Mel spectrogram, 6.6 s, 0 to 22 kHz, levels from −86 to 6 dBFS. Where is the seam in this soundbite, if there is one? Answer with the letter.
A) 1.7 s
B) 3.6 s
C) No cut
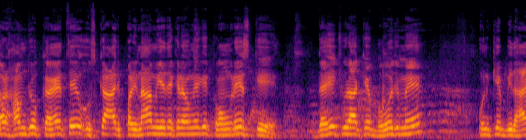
C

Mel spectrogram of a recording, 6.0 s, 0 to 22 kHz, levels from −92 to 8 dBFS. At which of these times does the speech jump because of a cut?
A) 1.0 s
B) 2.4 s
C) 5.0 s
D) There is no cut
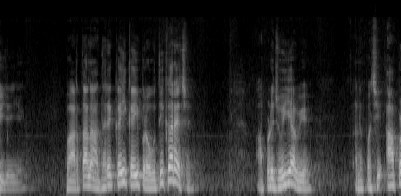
A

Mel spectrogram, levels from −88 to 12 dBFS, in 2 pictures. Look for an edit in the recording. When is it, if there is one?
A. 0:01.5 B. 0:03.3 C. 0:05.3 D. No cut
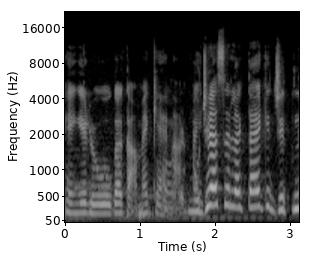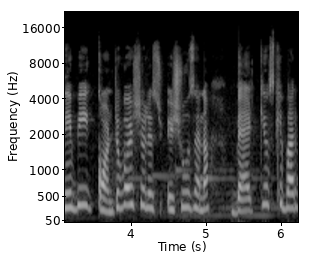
A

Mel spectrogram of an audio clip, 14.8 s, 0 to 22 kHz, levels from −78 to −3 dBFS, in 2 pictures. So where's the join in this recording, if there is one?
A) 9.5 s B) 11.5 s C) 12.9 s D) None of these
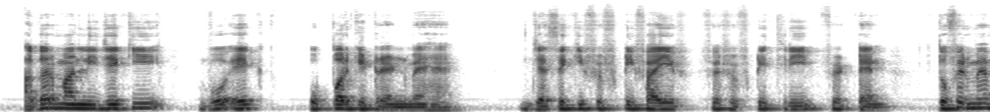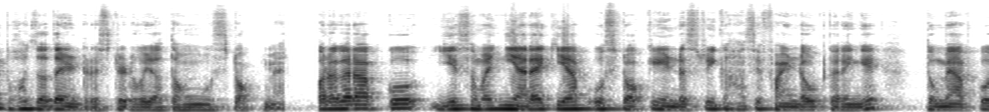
A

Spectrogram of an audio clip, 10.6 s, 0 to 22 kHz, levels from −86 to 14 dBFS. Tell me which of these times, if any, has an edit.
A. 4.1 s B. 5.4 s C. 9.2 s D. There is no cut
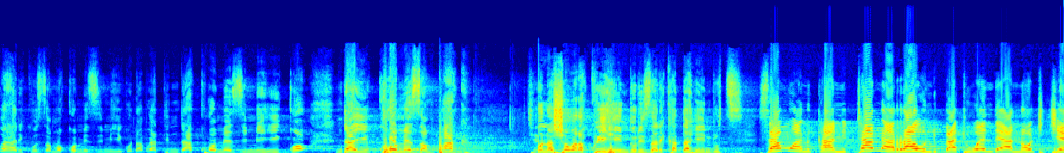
B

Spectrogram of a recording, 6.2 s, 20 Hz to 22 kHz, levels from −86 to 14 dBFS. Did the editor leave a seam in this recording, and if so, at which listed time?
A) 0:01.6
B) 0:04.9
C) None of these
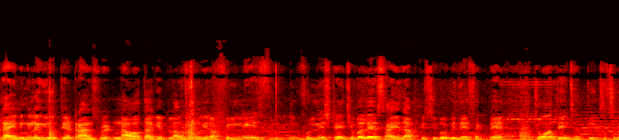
C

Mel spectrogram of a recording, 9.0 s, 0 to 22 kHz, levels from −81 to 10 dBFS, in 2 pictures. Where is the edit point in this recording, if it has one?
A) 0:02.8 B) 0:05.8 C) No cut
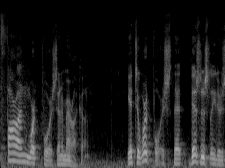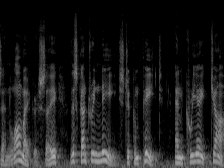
A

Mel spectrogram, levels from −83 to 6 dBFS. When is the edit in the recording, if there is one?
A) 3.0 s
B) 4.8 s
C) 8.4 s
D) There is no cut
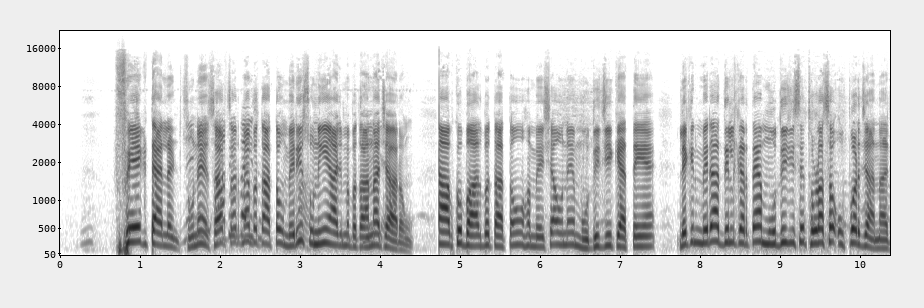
B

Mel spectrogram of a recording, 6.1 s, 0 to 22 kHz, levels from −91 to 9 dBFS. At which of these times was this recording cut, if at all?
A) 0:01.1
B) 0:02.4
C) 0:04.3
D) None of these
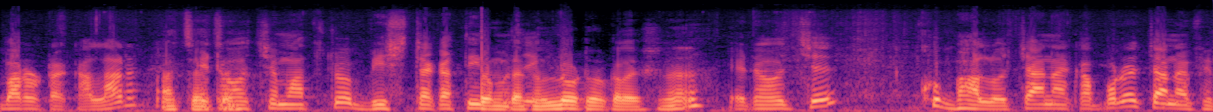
B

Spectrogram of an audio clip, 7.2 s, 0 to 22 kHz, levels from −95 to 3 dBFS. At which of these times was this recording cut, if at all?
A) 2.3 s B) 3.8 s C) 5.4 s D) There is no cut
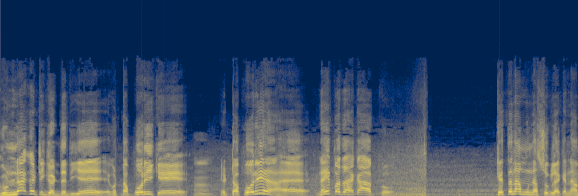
C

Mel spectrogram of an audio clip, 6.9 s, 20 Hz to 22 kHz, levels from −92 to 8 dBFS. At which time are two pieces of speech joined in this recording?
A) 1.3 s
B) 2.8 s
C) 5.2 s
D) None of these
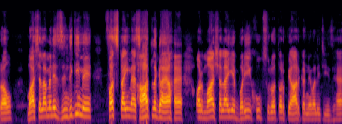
D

